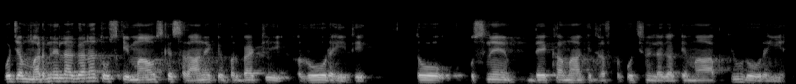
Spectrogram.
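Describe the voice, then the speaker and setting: In a large hall, a man with a lowish, darkish voice and fairly even intonation teaches a poem to his students. He checks their understanding, asks rhetorical questions, and tells moral tales, all captured in lo-fi sound.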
